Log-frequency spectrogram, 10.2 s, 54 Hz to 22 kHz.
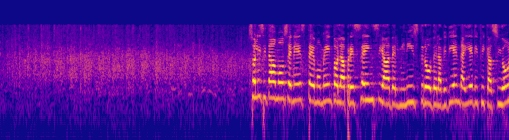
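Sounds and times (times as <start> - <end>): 
crowd applauding: 0.0 - 5.8
speech: 5.0 - 10.1.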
